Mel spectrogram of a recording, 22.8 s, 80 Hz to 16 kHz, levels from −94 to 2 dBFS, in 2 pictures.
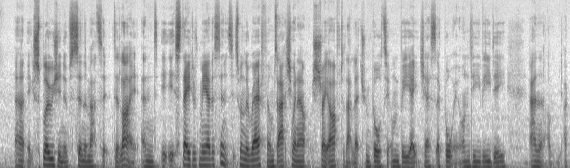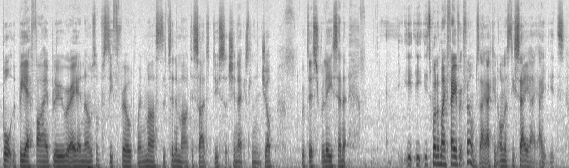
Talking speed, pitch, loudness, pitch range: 210 wpm, 115 Hz, -26 LUFS, 105-120 Hz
